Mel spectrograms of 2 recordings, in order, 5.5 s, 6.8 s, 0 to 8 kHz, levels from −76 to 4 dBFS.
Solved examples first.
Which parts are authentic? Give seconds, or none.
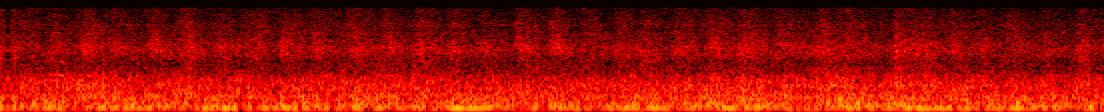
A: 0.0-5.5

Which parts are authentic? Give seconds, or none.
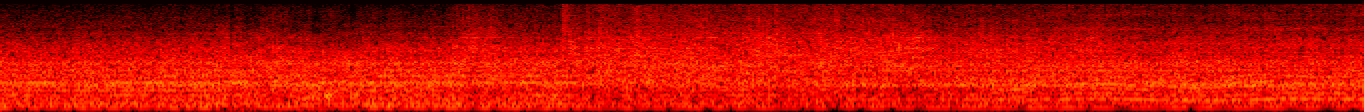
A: 0.0-1.1; 1.8-6.8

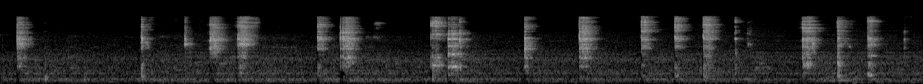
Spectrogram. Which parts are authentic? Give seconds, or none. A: 0.0-1.8; 2.6-7.5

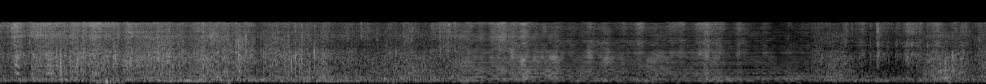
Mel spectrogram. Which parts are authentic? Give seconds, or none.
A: 0.0-4.6; 8.1-9.9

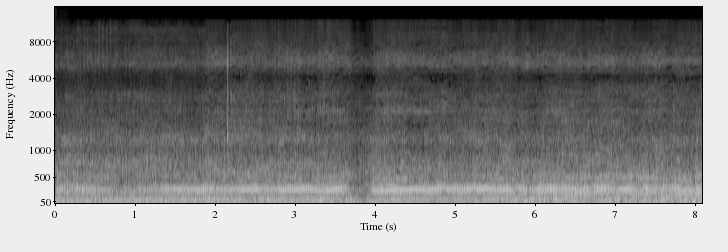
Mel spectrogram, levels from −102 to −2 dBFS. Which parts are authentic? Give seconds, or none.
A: 2.8-3.6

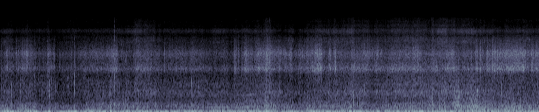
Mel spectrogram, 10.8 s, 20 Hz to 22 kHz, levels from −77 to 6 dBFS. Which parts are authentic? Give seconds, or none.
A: 0.0-10.8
